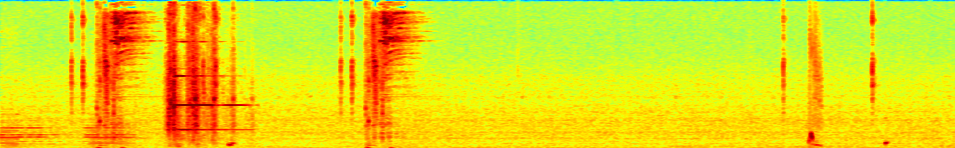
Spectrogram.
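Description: A game menu gives short electronic clicks and chimes.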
